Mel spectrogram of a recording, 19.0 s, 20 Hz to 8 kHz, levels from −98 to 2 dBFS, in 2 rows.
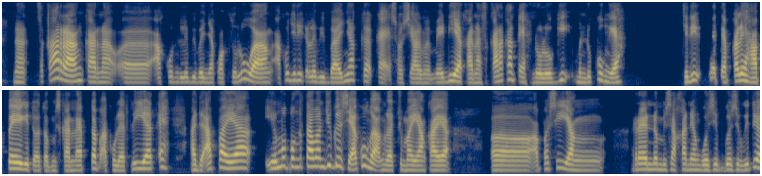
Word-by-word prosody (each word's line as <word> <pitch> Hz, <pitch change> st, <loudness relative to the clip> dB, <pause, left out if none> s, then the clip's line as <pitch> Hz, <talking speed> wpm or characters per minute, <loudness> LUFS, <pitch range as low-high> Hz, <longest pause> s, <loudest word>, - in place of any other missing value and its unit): Nah 175 Hz, -1 st, -3 dB, 0.2 s
sekarang 220 Hz, -1 st, +5 dB
karena, 170 Hz, -3 st, -1 dB
eee, 160 Hz, -1 st, -4 dB
aku 185 Hz, +2 st, -7 dB
d 165 Hz, -, -16 dB
lebih 170 Hz, +1 st, -7 dB
banyak 165 Hz, -1 st, -5 dB
waktu 160 Hz, +2 st, -10 dB
luang 170 Hz, -11 st, +3 dB
aku 245 Hz, 0 st, -9 dB
jadi 235 Hz, -2 st, -6 dB
k 180 Hz, -, -7 dB
lebih 170 Hz, -2 st, -6 dB
banyak 190 Hz, +10 st, -1 dB
ke 205 Hz, -4 st, -7 dB
kayak -, -, -6 dB
sosial 150 Hz, 0 st, -5 dB
me 150 Hz, -1 st, -10 dB
media 165 Hz, +3 st, +2 dB
karena 155 Hz, +1 st, -3 dB
sekarang 180 Hz, +7 st, -1 dB
kan 265 Hz, -, +1 dB
teknologi 160 Hz, +5 st, -3 dB
mendukung, 180 Hz, +5 st, -6 dB
ya. 165 Hz, +2 st, +2 dB, 0.8 s
Jadi 215 Hz, +7 st, -3 dB
ya 165 Hz, -, -5 dB
tiap 175 Hz, 0 st, -3 dB
kali 215 Hz, +2 st, +6 dB
HP 205 Hz, +4 st, +5 dB
gitu 170 Hz, -4 st, 0 dB
atau 160 Hz, -1 st, -6 dB
misalkan 160 Hz, 0 st, -4 dB
laptop 170 Hz, +7 st, 0 dB
aku 175 Hz, -, -4 dB
lihat-lihat, 215 Hz, +7 st, +1 dB
"Eh, 275 Hz, -, -1 dB, 0.3 s
ada 180 Hz, +2 st, +2 dB
apa 265 Hz, +3 st, +4 dB
ya?" 245 Hz, +1 st, +6 dB, 0.2 s
Ilmu 270 Hz, +7 st, +1 dB
pengetahuan 300 Hz, 0 st, +4 dB
juga 335 Hz, -2 st, +1 dB
sih 295 Hz, -, +1 dB
aku 330 Hz, -, +2 dB
nggak 165 Hz, -, +4 dB
ngelihat 170 Hz, -1 st, -1 dB
cuma 175 Hz, -1 st, -3 dB
yang 170 Hz, -1 st, +3 dB
kayak, 170 Hz, 0 st, +4 dB, 0.6 s
eee, 165 Hz, -1 st, +1 dB
apa 210 Hz, -, -9 dB
sih, 250 Hz, +3 st, -6 dB
yang 165 Hz, -2 st, -2 dB, 0.4 s
random 195 Hz, 0 st, +2 dB
misalkan 185 Hz, +1 st, -4 dB
yang 180 Hz, -, -2 dB
gosip-gosip 185 Hz, +1 st, -4 dB
gitu 190 Hz, +9 st, -5 dB
175 Hz, 190 wpm, -24 LUFS, 165-220 Hz, 0.8 s, kali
